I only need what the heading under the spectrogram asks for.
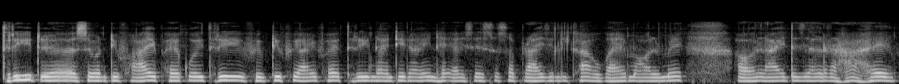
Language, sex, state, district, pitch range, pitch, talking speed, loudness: Hindi, female, Goa, North and South Goa, 165-180 Hz, 170 Hz, 175 wpm, -17 LUFS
